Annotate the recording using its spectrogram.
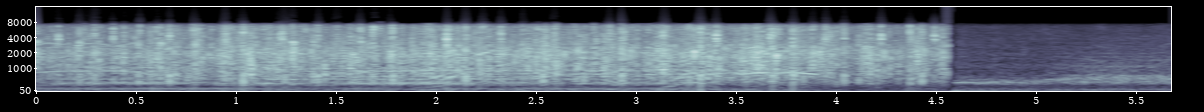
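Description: A large outdoor crowd applauds and cheers.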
